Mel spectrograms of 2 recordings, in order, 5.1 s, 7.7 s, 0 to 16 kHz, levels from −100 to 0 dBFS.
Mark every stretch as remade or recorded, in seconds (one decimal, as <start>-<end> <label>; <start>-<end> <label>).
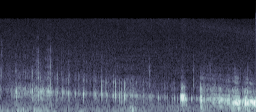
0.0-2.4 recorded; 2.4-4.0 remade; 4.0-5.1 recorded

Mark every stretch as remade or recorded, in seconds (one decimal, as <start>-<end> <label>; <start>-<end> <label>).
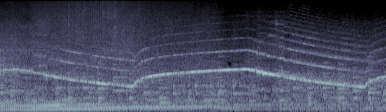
0.0-1.2 remade; 1.2-4.9 recorded; 4.9-5.8 remade; 5.8-7.7 recorded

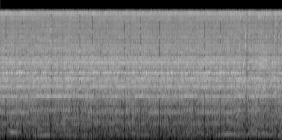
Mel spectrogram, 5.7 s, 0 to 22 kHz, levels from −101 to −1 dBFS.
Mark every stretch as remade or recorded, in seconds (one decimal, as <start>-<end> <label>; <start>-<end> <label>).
0.0-4.8 recorded; 4.8-5.7 remade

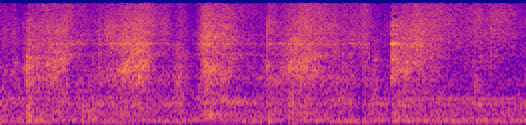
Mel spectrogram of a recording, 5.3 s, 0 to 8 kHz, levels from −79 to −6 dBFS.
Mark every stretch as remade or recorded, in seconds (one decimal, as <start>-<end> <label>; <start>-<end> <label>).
0.0-0.5 recorded; 0.5-3.7 remade; 3.7-5.3 recorded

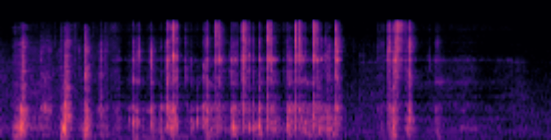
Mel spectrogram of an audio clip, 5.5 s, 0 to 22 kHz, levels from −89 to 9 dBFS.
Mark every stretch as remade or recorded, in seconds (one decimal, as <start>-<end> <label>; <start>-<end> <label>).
0.0-1.1 recorded; 1.1-3.2 remade; 3.2-3.8 recorded; 3.8-5.1 remade; 5.1-5.5 recorded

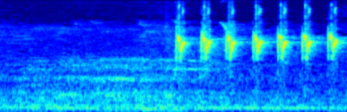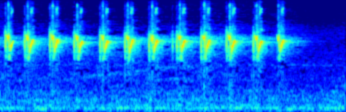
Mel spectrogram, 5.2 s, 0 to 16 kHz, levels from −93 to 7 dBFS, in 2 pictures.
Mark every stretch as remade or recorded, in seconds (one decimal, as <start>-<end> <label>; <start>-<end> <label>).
0.0-5.2 recorded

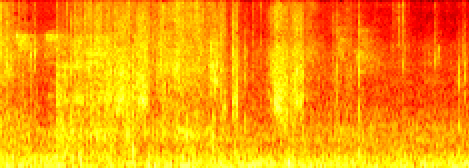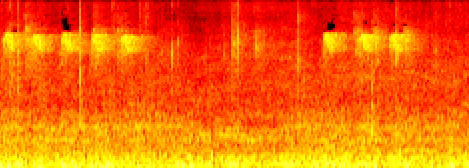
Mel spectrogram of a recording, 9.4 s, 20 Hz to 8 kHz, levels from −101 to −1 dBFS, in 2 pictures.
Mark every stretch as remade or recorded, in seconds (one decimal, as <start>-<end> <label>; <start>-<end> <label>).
0.0-0.4 recorded; 0.4-1.0 remade; 1.0-6.5 recorded; 6.5-7.6 remade; 7.6-9.4 recorded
